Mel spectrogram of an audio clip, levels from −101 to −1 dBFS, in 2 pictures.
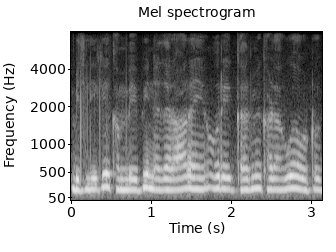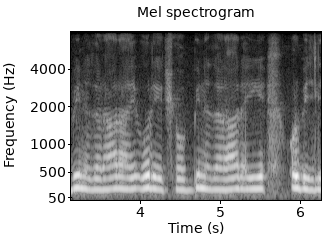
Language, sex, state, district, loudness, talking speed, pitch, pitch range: Hindi, female, Bihar, Katihar, -18 LUFS, 295 wpm, 200 Hz, 195-210 Hz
